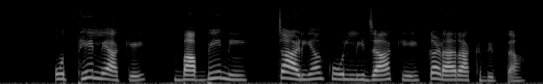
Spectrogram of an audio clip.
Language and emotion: Punjabi, neutral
